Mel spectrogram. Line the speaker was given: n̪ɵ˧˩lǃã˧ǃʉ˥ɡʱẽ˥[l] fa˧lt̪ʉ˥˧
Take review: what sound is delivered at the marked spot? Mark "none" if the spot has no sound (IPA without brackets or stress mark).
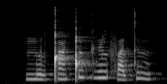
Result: l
